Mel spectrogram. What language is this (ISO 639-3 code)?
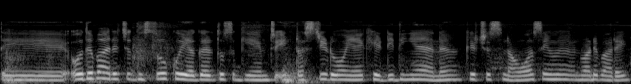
doi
